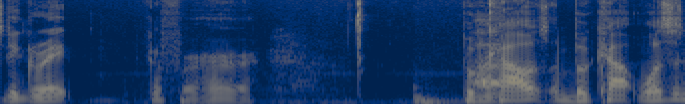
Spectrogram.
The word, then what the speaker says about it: Buakaw: Number one, for those of you who are only MMA fans, Saenchai and Buakaw that's how you say his name. Buakaw.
